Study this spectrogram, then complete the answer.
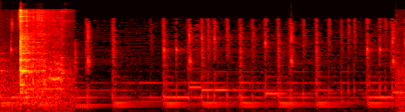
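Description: A spoon stirs carrot halwa with milk in a pan over high flame, making light clinks and scrapes in a loose, repeating rhythm, close and fairly quiet, after a short hiss at the start.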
